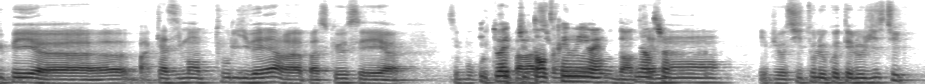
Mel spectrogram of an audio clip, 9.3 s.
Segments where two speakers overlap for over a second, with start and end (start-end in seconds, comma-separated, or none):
4.8-6.7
